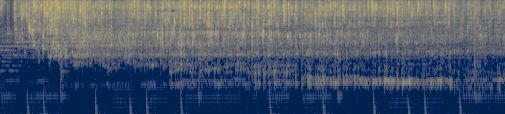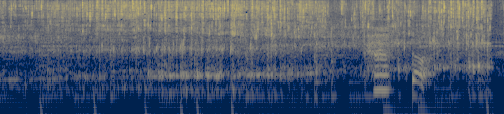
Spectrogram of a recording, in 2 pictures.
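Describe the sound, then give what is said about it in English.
A steady stream of liquid pours continuously into a vessel for several seconds, a broad rushing splash with a faint rising tone as the vessel fills, with brief voices in the background. “are you ready to get pouring? I have the vessels.”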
